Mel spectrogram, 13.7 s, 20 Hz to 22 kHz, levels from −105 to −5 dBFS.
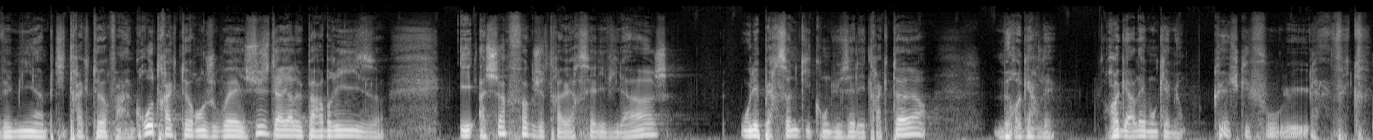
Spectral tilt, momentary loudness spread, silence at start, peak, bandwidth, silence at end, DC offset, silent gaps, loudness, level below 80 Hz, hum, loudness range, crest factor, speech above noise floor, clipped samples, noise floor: -7 dB/octave; 15 LU; 0 s; -6 dBFS; 14 kHz; 0.05 s; under 0.1%; none; -25 LUFS; -42 dBFS; none; 6 LU; 18 dB; 32 dB; under 0.1%; -57 dBFS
